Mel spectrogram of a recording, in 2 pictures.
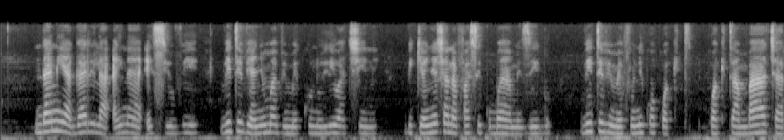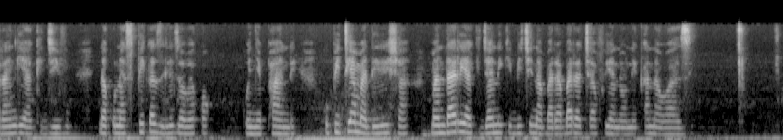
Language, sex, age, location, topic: Swahili, female, 18-24, Nairobi, finance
